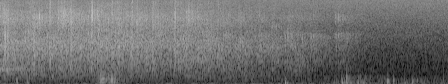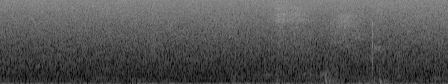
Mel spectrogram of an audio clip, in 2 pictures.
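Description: A crowd gives a round of applause for a group of students who gave a week of their summer to a trip, a dense, steady burst for about four seconds, then the clapping thins out and fades, leaving a few scattered thumps and a low hiss.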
